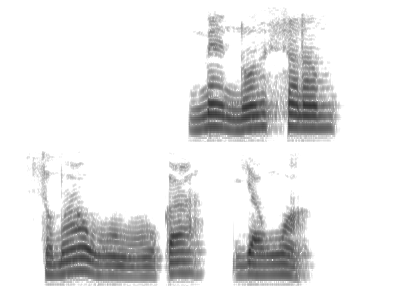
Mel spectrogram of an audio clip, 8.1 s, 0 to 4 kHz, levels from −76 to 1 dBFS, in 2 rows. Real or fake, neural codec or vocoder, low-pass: real; none; 3.6 kHz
